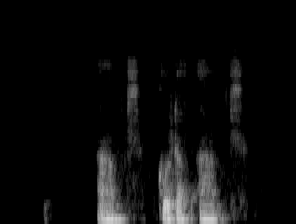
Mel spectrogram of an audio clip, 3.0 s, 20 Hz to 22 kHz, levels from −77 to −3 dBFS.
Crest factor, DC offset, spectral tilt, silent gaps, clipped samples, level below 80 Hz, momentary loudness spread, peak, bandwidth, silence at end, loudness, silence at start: 20 dB; under 0.1%; -9 dB/octave; none; under 0.1%; -60 dBFS; 20 LU; -8 dBFS; 7.4 kHz; 0.55 s; -26 LUFS; 0.95 s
